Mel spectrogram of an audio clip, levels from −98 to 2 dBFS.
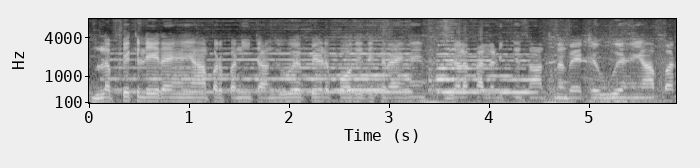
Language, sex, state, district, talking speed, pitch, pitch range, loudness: Hindi, male, Madhya Pradesh, Katni, 235 wpm, 125 Hz, 125-130 Hz, -15 LUFS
